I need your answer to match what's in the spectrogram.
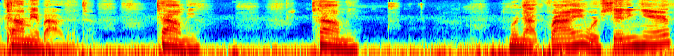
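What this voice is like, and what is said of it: Tired mother's baby-talk voice. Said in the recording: “great mom voice? This is not ...'s normal voice at all ... tired mom with the baby voice”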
